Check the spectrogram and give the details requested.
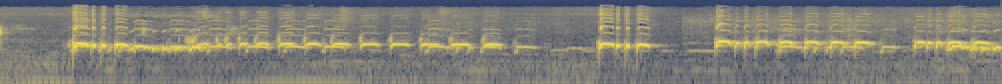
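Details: Lure song of a local Indonesian zebra dove, played to make other doves sing: long strings of rapid, even, bubbling coo notes, broken by brief loud accented bursts and short pauses.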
